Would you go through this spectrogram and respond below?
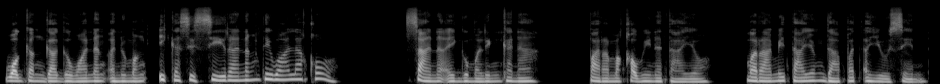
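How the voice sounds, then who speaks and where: A woman's voice: deep voice, normal speed, dark tone, no echo, clean studio sound, natural voice. A woman with a Filipino accent voicing a possessive, sweet-talking boyfriend who makes veiled threats in an audio story. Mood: veiled menace. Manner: sweet but menacing murmur.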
